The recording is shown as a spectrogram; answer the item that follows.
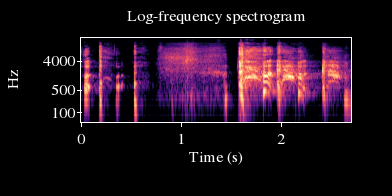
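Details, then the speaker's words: Adult coughing after inhaling cannabis smoke, worse on the second inhale; cough. "I thought you said it wouldn't make you cough. Not as bad. Oh, you would be worse than that. Interesting. Oh, gosh. It's the second inhale that makes you cough."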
